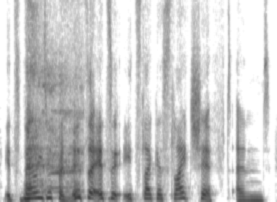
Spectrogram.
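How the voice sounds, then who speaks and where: A woman's voice: on the high side, lively intonation, moderate pace, breathy edge, dry recording. A woman from Germany with a German accent blended with British and American sounds, hosting a casual podcast interview, laughing often. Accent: German, mixed with British and American. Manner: chatty, laughs often, restarts sentences. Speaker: podcast host.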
